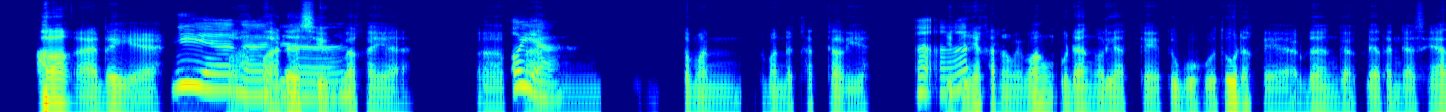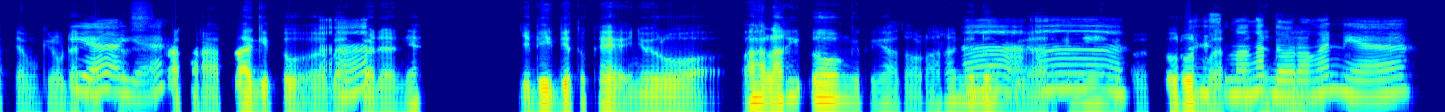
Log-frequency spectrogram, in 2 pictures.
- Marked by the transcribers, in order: laughing while speaking: "Oh"
- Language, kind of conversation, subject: Indonesian, unstructured, Apa tantangan terbesar saat mencoba menjalani hidup sehat?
